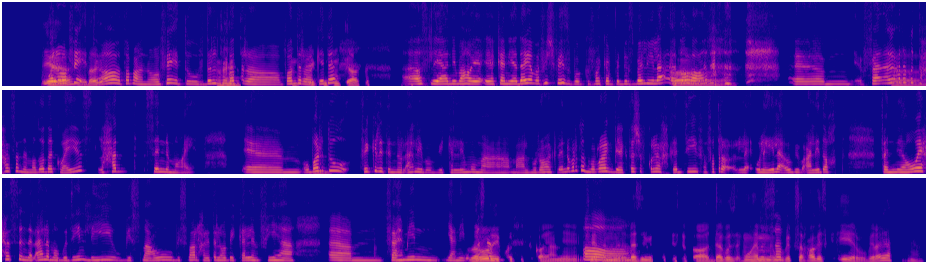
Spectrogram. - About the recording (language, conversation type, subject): Arabic, podcast, إيه رأيك في السوشيال ميديا وتأثيرها علينا؟
- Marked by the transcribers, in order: laughing while speaking: "تمام"; other background noise; laugh; tapping; unintelligible speech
